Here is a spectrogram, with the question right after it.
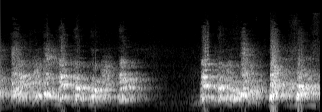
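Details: Scared Samoyed mix dog barking rapidly and harshly, then pausing for about a second before a new burst of quick barks starts.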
